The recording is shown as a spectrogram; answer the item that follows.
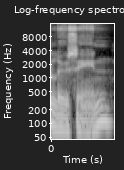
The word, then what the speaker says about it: leucine: That's spelled L E U C I N E pronounced leucine.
